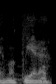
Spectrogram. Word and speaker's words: Mokbiera: Did I say it right? – Yeah, Mokbiera.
